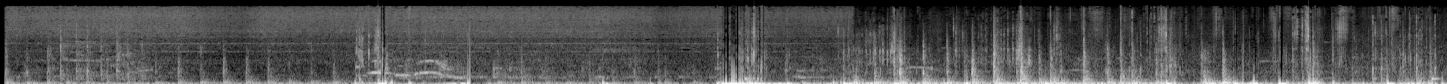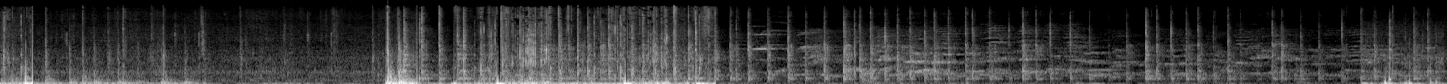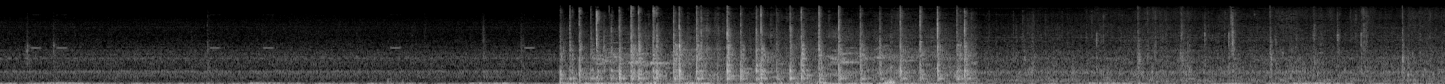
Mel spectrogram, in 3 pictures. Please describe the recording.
TCR ssonicpostcard-simon,malo
Pac, France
